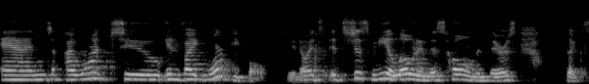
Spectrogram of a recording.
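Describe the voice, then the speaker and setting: A woman speaks with a Canadian accent at a fairly high pitch. Her voice is somewhat breathy and her pace moderate. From Canada. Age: 30s. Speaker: life coach and author. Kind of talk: interview.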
